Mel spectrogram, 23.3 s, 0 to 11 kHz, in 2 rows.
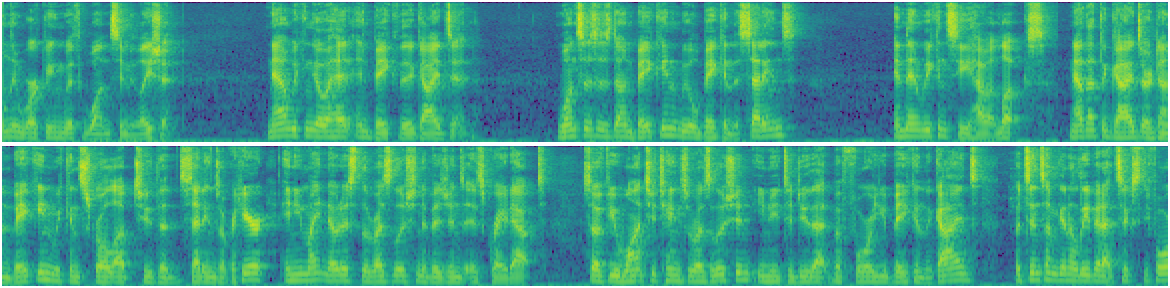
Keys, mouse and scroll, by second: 3.4-10.5 drag, 11.5-15.4 scroll up 10, 17.3-18.1 scroll down 5, 18.1-19.2 scroll up 1, 19.2-20.9 scroll down 8, 21.3-23.3 scroll up 8.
